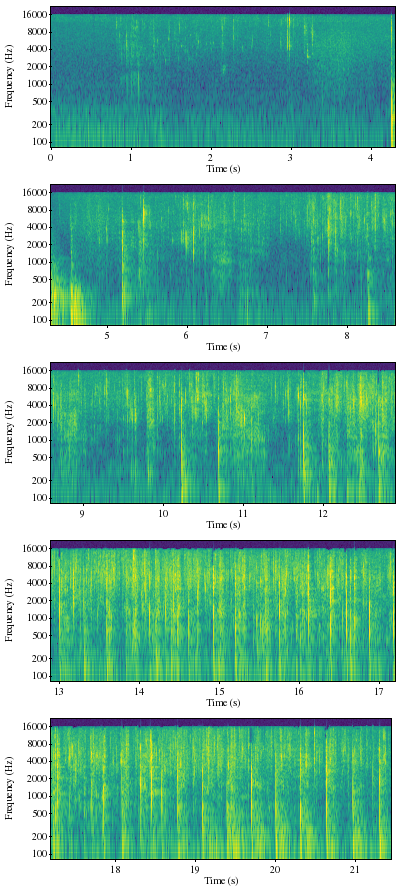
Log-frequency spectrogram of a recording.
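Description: A spoon stirring and beating a thick, wet chocolate pudding batter in a mixing bowl: rapid sticky slapping and scraping against the bowl, getting busier from about ten seconds in. A single knock about four seconds in.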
